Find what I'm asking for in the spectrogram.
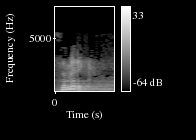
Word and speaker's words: Semitic: The reason they call Shem's offspring Semitic rather than Shemitic is because in the Arabic and the Hebrew, the H is not pronounced. You see? So therefore, it's Semitic.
